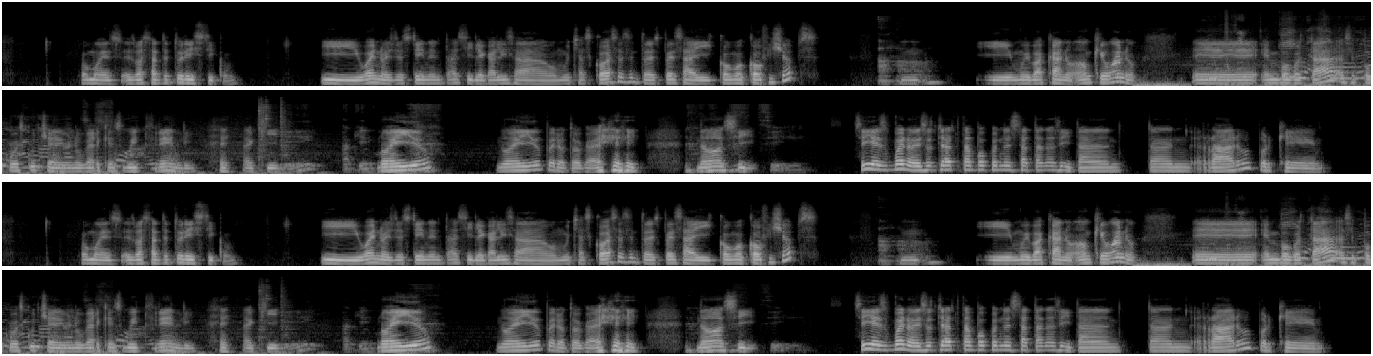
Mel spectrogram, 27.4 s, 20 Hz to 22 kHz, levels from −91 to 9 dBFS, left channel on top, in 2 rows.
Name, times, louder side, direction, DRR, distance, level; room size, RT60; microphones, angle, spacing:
voice 1, 0.8-2.4 3.2-8.1 9.0-9.2 9.8-16.5 17.5-18.0 18.6-21.2 22.2-24.9 25.2-27.0, right 1 dB, 10° right, 0.3 m, -30 dB
voice 2, 8.8-9.4 16.4-18.0 20.5-21.7, left 2 dB, 70° left, 0.7 m, -46 dB
sound 1, 11.3-15.8 16.1-16.9 17.3-17.4 17.6-17.8, right 1 dB, 45° left, 1.0 m, -40 dB
5.1 x 2.3 x 2.4 m
head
